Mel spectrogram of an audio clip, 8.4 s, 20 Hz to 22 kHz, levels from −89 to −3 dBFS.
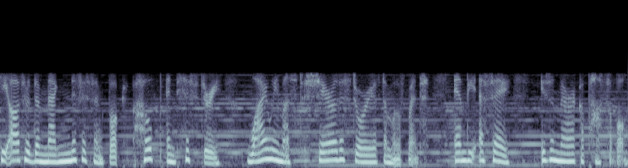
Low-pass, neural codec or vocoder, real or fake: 3.6 kHz; none; real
